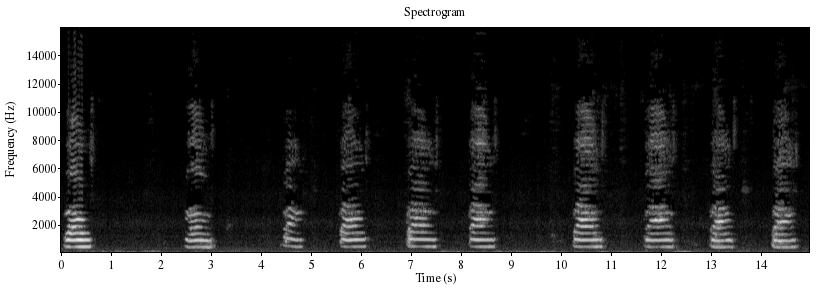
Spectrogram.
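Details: Female domestic cat meowing, ten loud harmonic meows at irregular intervals of about one to two seconds, each short and slightly wavering in pitch, over a quiet low background rumble.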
